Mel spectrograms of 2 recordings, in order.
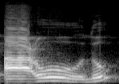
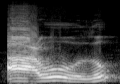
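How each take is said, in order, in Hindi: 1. बीच का व्यंजन नरम 'dh' आवाज़ है। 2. बीच का व्यंजन नरम 'dh' आवाज़ है।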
